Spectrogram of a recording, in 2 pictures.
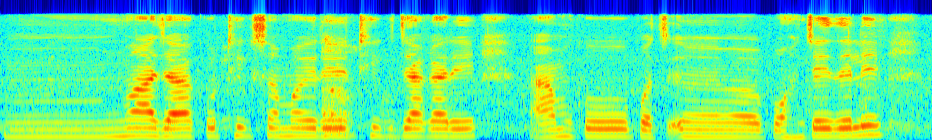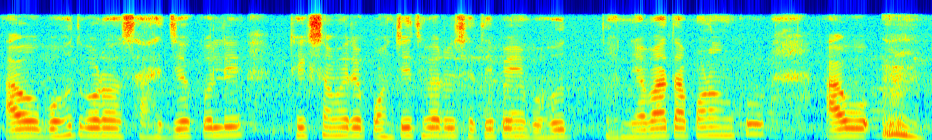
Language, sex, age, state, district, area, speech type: Odia, female, 45-60, Odisha, Subarnapur, urban, spontaneous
